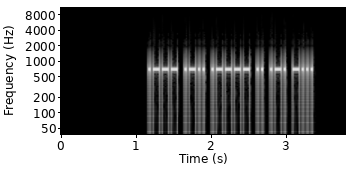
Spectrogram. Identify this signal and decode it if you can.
Morse code, heard as a keyed tone, about 40 wpm, 700 Hz. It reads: JL1IRB
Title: Call Signs Repeated 3x - 40wpm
